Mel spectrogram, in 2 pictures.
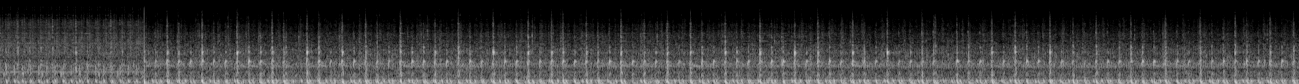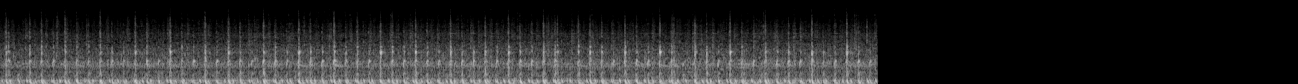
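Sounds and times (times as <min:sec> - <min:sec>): stationary engine running: 0:00.0 - 0:21.8.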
